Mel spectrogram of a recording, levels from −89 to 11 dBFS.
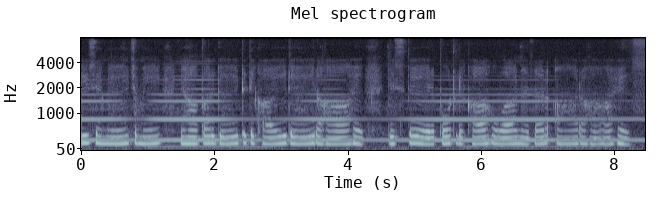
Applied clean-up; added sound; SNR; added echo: none; Wind instrument, woodwind instrument; 7 dB; none.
